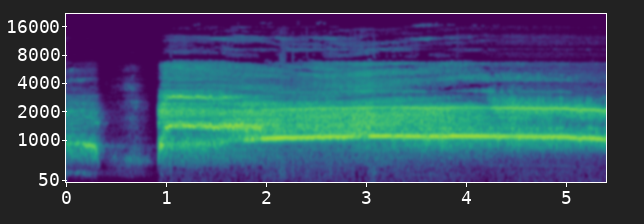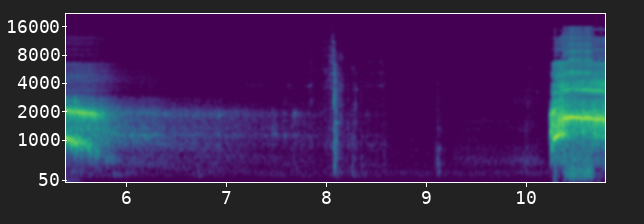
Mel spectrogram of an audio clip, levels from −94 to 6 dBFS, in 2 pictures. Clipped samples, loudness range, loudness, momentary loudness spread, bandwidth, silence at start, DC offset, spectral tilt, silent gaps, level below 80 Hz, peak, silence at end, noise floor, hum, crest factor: under 0.1%; 10 LU; -11 LUFS; 8 LU; 13 kHz; 0 s; under 0.1%; 3 dB/octave; none; -82 dBFS; 0 dBFS; 0 s; -84 dBFS; none; 14 dB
